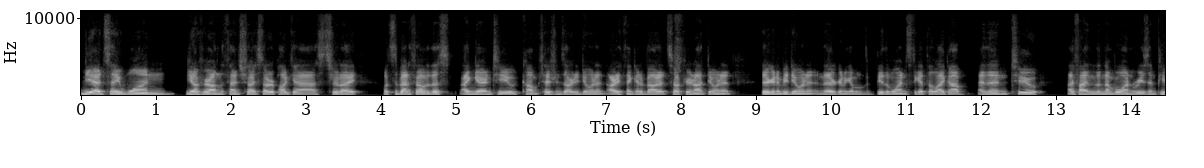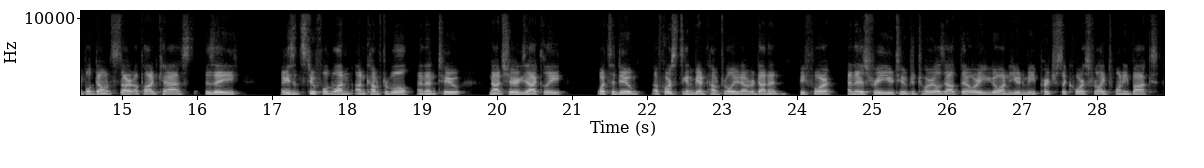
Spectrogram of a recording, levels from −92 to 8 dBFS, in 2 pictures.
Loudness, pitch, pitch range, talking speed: -27 LUFS, 140 Hz, 130-150 Hz, 255 wpm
